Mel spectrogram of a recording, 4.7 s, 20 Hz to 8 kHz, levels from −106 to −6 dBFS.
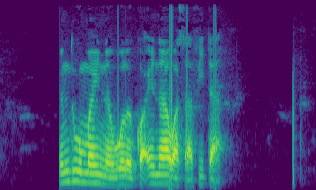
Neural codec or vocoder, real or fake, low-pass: none; real; 7.2 kHz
